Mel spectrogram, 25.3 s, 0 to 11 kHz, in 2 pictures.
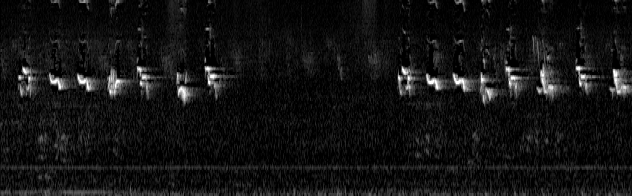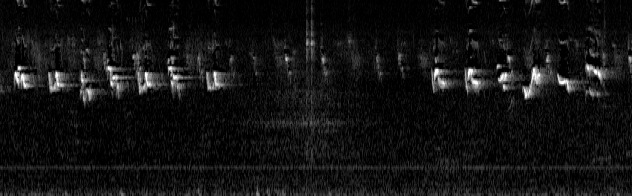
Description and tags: Bird call - set of three
Very interested in what bird is making the call.
Recorded with a ZOOM H1. Noise-reduction applied.
birds, bird, call, song, nature, field-recording, birdsong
